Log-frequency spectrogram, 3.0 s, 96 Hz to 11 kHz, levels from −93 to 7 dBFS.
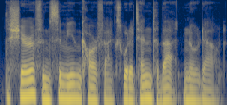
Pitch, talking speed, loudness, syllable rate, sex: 110 Hz, 220 wpm, -17 LUFS, 5.2 syllables/s, male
